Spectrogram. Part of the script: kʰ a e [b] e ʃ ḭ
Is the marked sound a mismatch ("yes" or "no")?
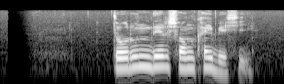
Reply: no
